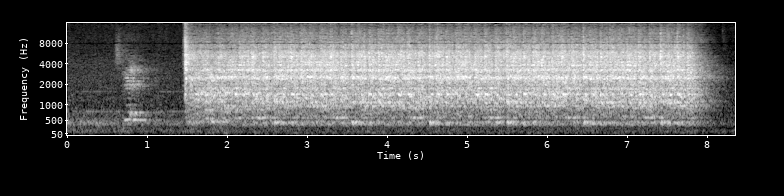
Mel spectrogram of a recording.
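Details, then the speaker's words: Crown Victoria after a full engine rebuild, cranked with the computer fuse pulled to circulate oil before the first start: steady, fast, even starter churn for about six seconds, engine spinning freely without firing. "we've got the uh the the computer fuse pulled so it won't actually start so you think or so we think yeah"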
